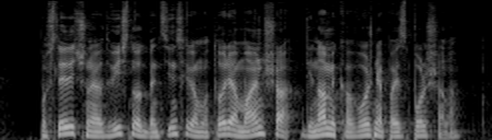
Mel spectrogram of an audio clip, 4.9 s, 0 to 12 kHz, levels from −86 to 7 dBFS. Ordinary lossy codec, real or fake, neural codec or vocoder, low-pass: none; real; none; none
